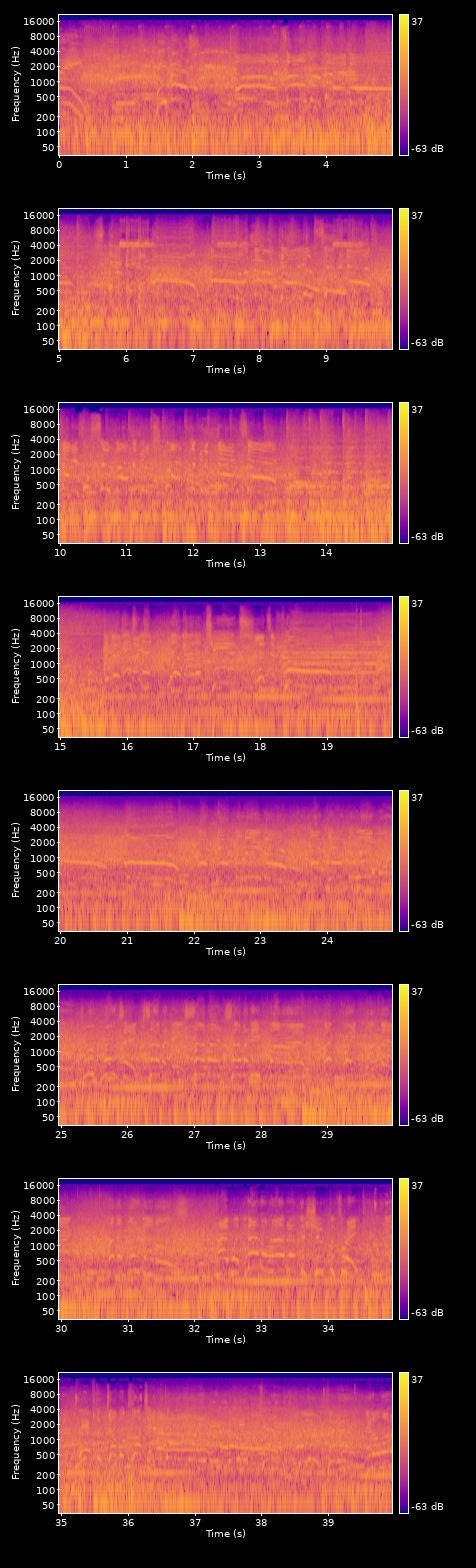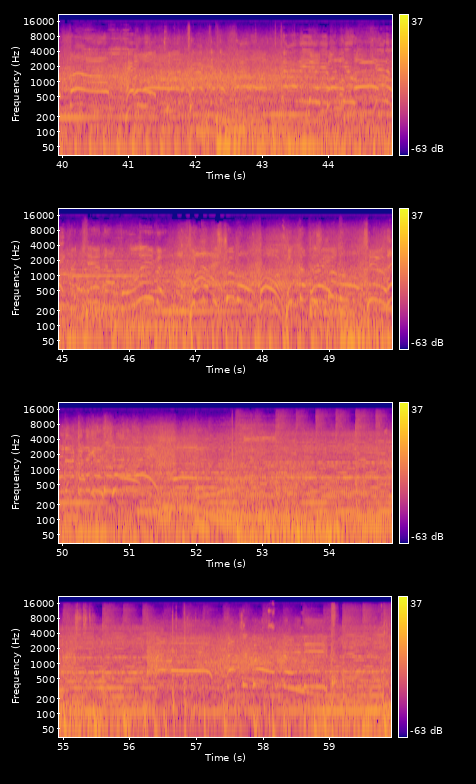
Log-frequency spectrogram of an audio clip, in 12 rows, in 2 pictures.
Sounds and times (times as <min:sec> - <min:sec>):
Music: 0:00.0 - 0:59.9.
